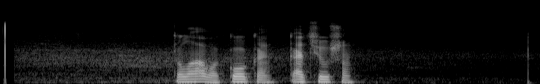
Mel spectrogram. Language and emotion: Russian, neutral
